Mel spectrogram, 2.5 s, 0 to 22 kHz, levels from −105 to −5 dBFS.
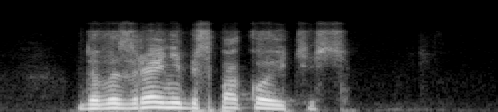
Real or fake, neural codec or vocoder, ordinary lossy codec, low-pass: real; none; Opus, 16 kbps; 7.2 kHz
